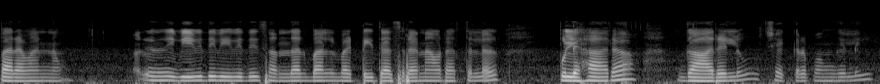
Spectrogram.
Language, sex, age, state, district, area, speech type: Telugu, female, 30-45, Andhra Pradesh, Anakapalli, urban, spontaneous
